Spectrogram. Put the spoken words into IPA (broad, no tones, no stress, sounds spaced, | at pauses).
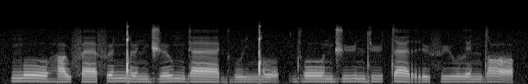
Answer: ŋ oː ɦ ɑ u̯ f æ f ø ŋ͡ǃ ø n d͡ʒ ø u̯ ŋ ɡ æː ɡʱ u i̯ ŋ͡ǃ o | dʱ oː n d͡ʒ yː n d yː t æ r y f yː u̯ l e n d ɑ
